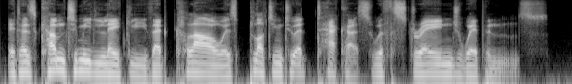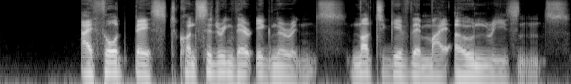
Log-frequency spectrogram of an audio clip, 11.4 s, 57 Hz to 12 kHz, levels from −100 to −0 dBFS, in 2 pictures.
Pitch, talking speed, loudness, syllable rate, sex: 100 Hz, 150 wpm, -22 LUFS, 4.2 syllables/s, male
